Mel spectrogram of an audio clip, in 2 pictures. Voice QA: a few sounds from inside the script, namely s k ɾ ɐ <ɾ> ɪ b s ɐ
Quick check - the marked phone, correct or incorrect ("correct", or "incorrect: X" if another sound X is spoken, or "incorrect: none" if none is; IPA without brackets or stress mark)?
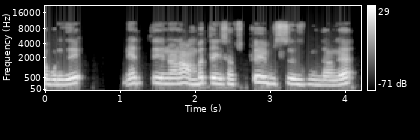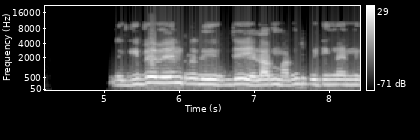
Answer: incorrect: none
